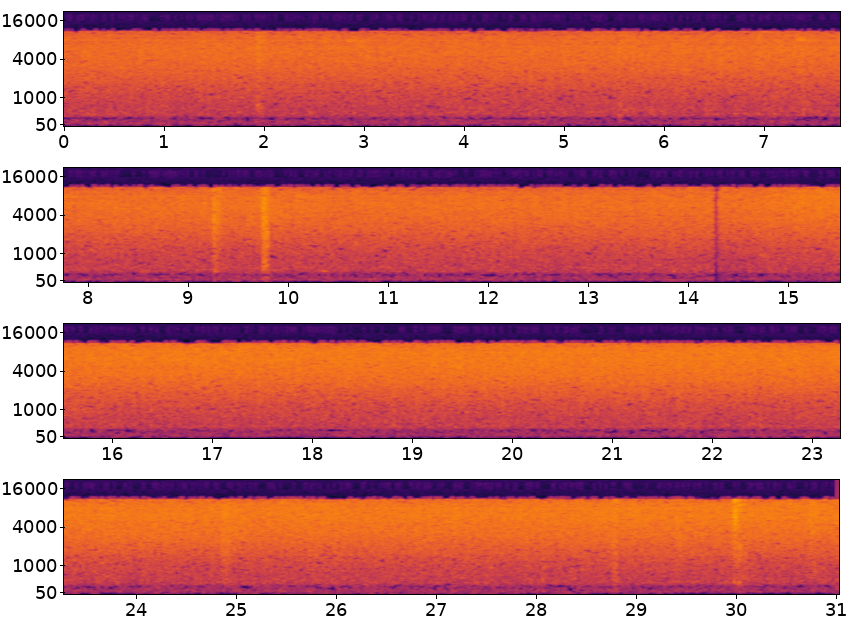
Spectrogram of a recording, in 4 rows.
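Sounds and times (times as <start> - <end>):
stream water rushing: 0.0 - 31.0.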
